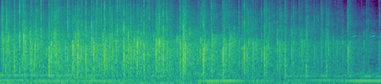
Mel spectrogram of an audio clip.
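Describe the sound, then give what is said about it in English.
An audience applauds steadily to thank a guest, a dense patter of many hands clapping at once, sustained and fairly loud over a low hum, with no one speaking. “Could you please all join me in thanking my wonderful guest today”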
